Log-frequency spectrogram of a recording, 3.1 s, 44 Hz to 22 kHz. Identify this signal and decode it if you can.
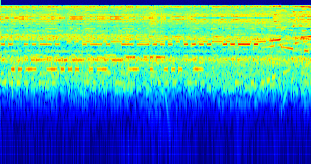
Morse code, heard as a keyed tone, about 33 wpm, 1600 Hz, with noise. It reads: UBA TEST
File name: attachments / 7mHz test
